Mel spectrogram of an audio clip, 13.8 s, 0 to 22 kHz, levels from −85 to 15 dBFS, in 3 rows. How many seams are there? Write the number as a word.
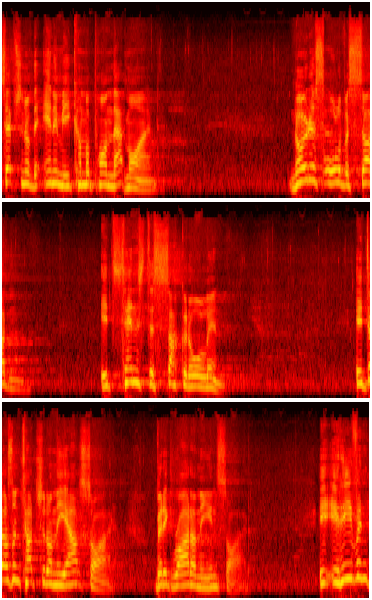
four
